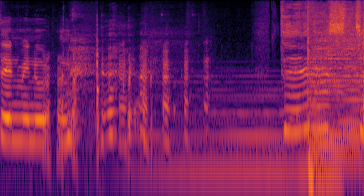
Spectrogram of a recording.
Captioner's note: laughter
